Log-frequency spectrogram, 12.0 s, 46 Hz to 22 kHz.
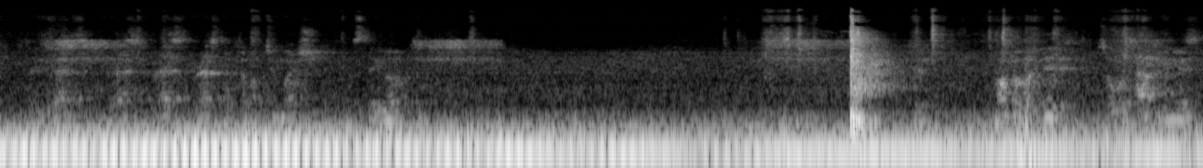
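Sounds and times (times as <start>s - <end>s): steady low hum: 0.0s - 12.0s
baseball hitting leather glove: 8.5s - 9.1s.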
